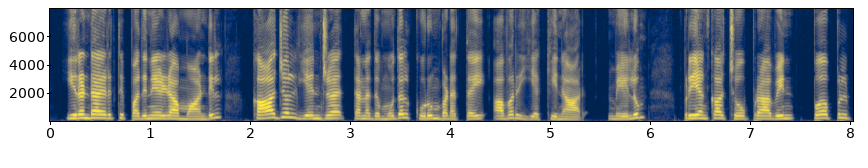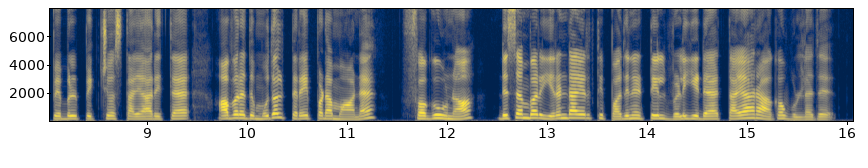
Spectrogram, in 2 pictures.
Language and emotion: Tamil, neutral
